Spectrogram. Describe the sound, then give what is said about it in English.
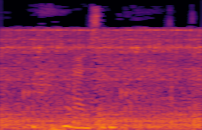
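A loud, steady mechanical racket fills the whole stretch, a dense pounding roar of a jackhammer being used outside, with a faint murmur of a voice underneath. “How am I supposed to experience the presence of God if you're using a jackhammer?”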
